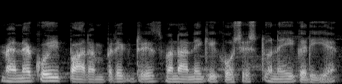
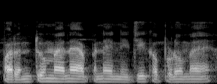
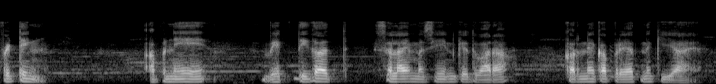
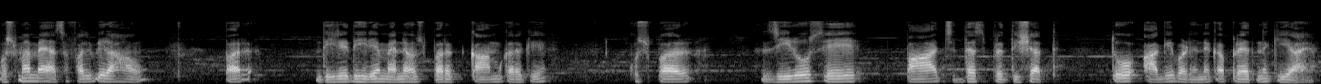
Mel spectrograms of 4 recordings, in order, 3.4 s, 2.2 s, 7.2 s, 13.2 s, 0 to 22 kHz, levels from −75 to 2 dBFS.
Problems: constant background noise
